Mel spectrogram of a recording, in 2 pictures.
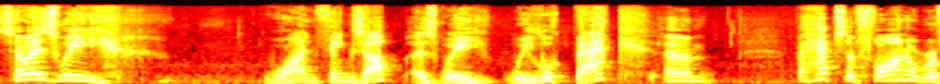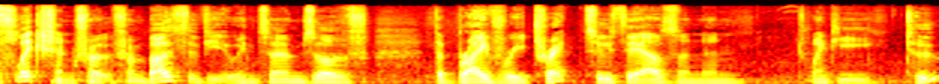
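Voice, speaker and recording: A man with an Australian accent, fairly high in pitch, at a fairly slow pace with lively intonation and long, frequent pauses. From Sydney, Australia. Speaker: podcast host. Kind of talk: casual chat. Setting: studio.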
